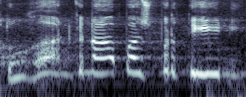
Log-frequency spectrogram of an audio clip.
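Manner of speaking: high, soft pleading voice; acted lament to God. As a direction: plead upward in a small high voice. (ratapan tinggi dan pelan, menirukan)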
